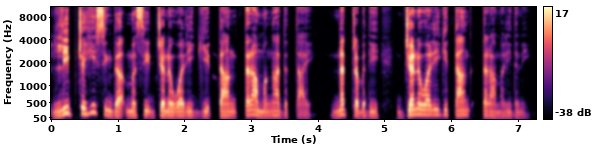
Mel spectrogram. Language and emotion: Manipuri, neutral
